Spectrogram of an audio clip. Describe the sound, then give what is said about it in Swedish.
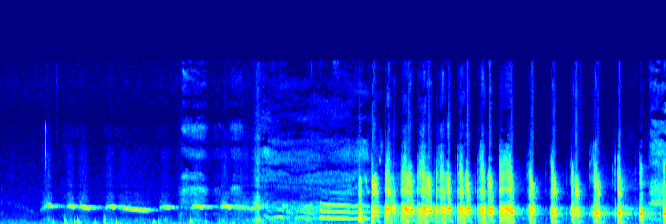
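A person whistles a steady, slightly wavering tone, imitating someone whistling for the first time in his life, then breaks into rhythmic bursts of breathy laughter as the whistle falters. “Vänta ska jag försöka vissla.”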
